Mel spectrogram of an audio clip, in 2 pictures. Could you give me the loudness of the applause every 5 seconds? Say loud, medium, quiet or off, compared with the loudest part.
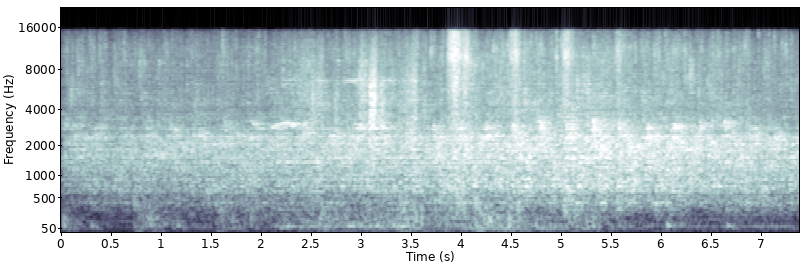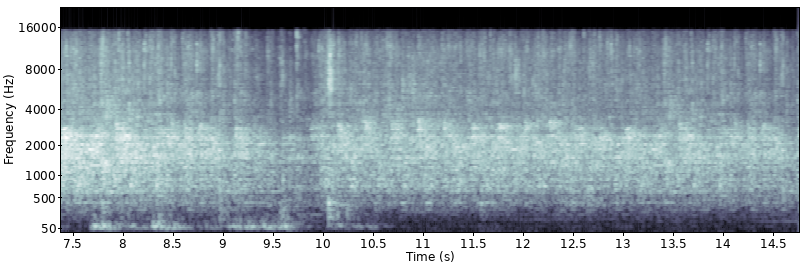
loud, loud, medium.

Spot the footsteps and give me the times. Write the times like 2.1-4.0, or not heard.
2.0-10.6.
